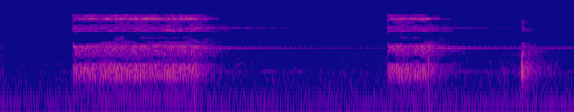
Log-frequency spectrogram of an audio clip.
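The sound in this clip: A telephone bell rings in two bursts, the first about a second long and the second shorter, and a sharp click follows.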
